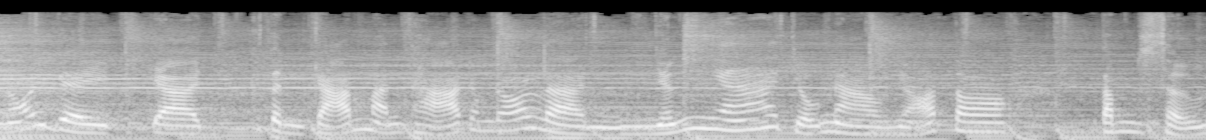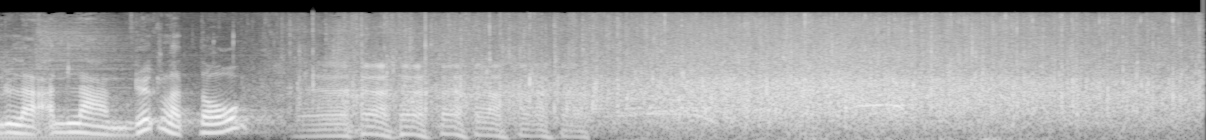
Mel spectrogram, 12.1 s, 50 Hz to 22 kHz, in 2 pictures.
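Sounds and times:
audience applauding: 7.4 - 12.0
person laughing: 7.6 - 9.0.

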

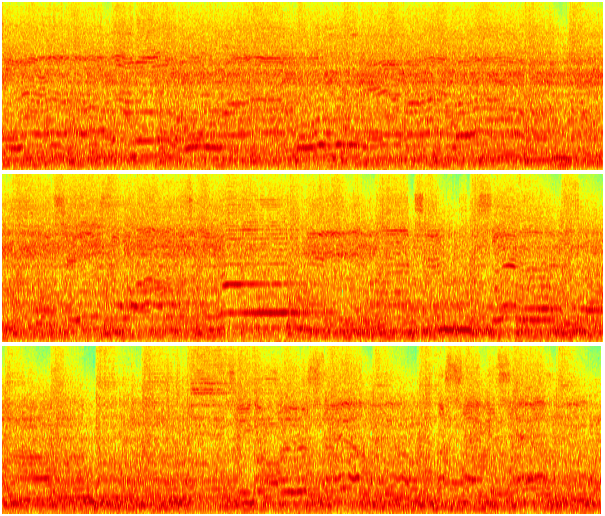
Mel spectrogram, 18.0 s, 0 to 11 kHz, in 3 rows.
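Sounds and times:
person singing into microphone: 0.0 - 12.8, 14.0 - 18.0
drum kit: 0.0 - 18.0
electric guitar: 0.0 - 18.0.

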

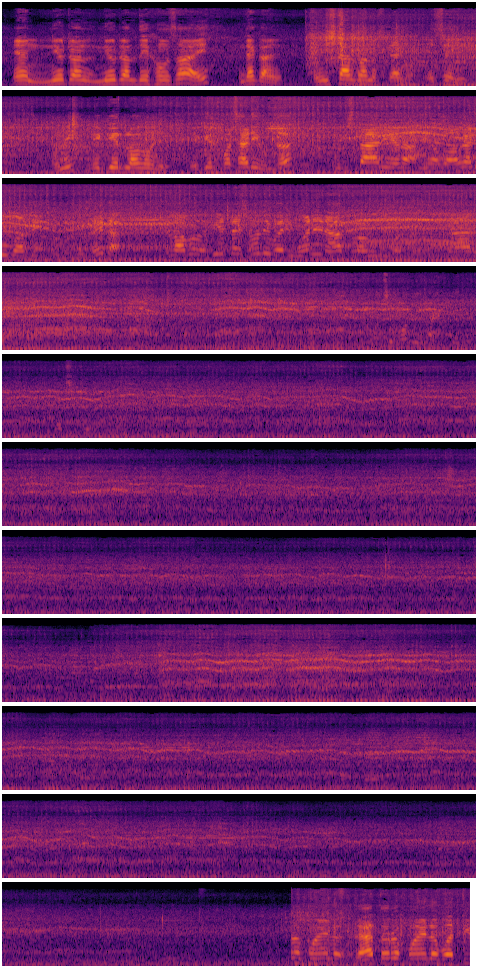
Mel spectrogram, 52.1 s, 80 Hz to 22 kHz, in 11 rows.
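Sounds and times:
small motorcycle engine running: 3.0 - 52.0.

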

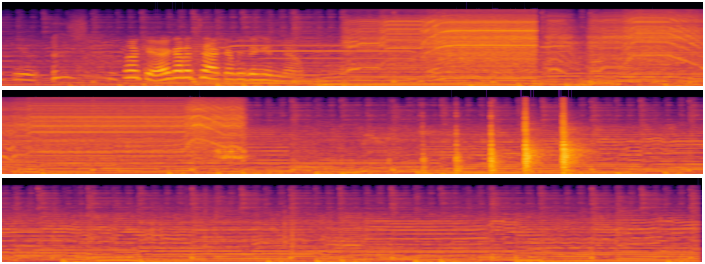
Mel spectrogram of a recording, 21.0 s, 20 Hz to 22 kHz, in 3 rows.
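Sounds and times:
cordless drill whining: 3.4 - 9.6
hammer tapping nails into wood: 11.2 - 13.0.

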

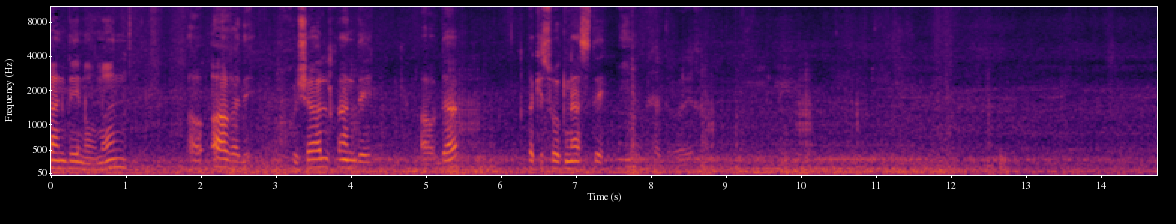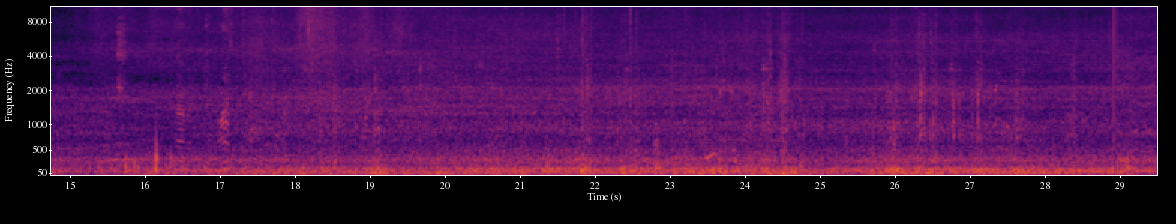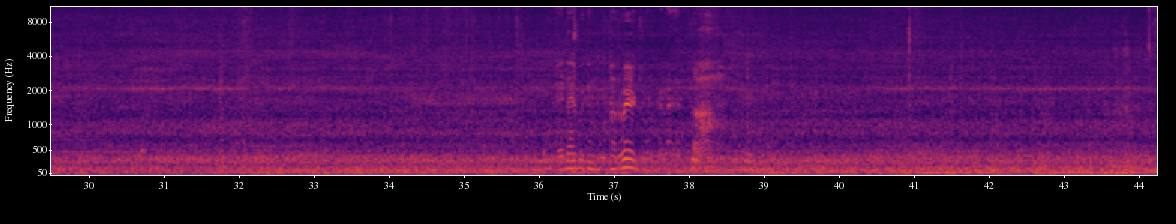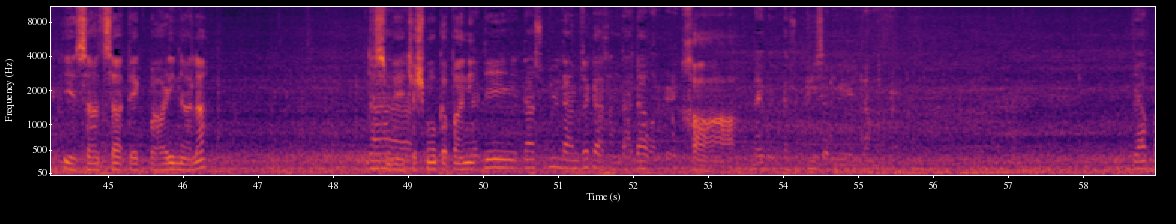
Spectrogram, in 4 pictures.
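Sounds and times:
car driving on dirt road: 0.0 - 58.9.

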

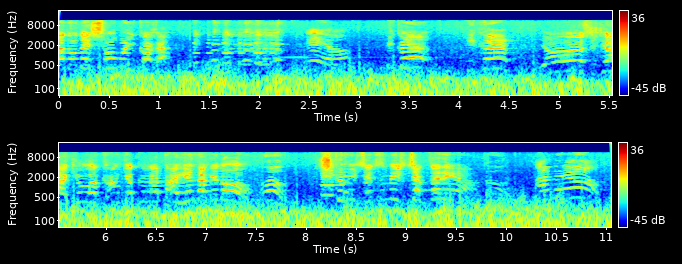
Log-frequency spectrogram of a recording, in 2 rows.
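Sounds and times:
heavy rain: 0.0 - 11.0
voices talking: 0.0 - 11.0
wind rumble on microphone: 0.0 - 11.0.

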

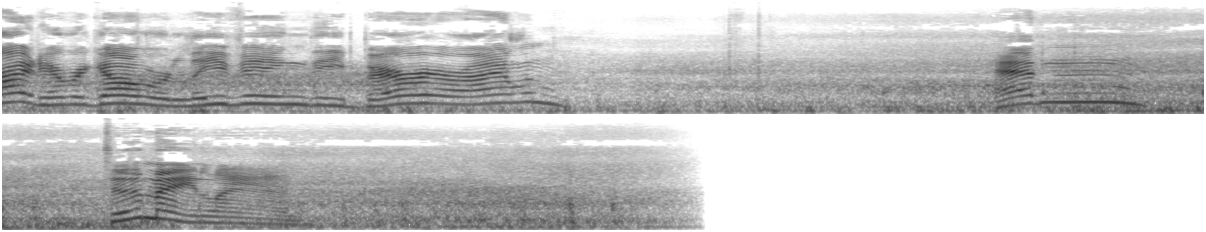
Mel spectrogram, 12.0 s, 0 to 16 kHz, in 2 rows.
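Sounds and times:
low rumble: 0.0 - 6.6
wind on microphone: 0.0 - 9.4.

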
